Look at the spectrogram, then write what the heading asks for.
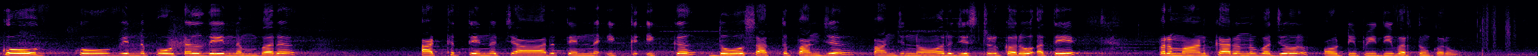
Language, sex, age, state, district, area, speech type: Punjabi, female, 18-30, Punjab, Fatehgarh Sahib, rural, read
